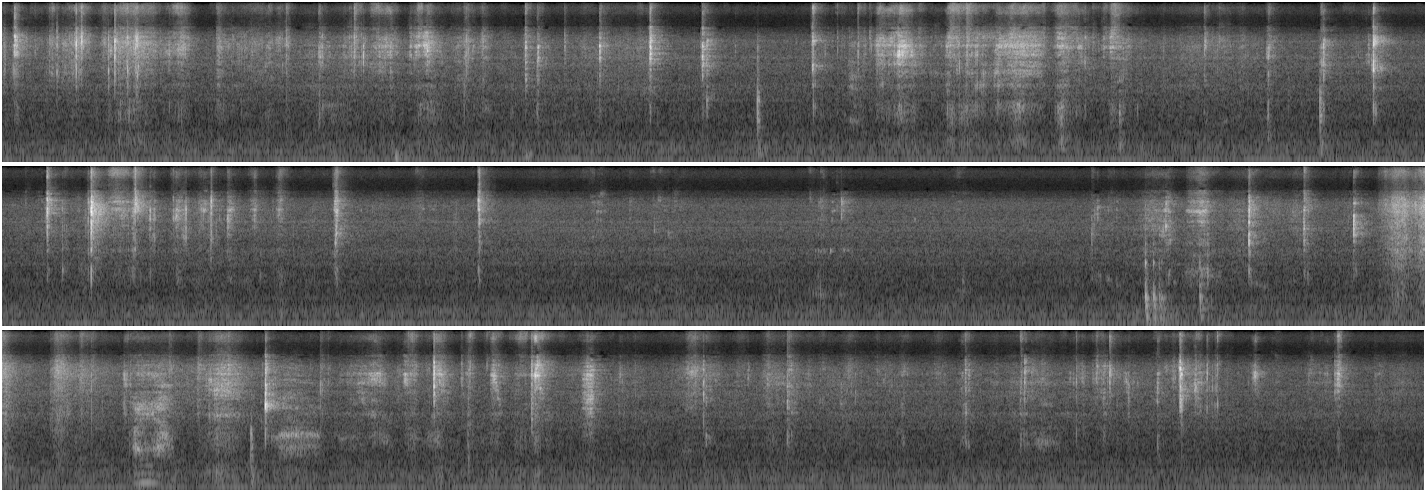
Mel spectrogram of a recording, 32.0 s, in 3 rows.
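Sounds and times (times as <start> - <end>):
chewing with wet mouth clicks: 0.0 - 13.4, 24.0 - 31.6
steady low hum: 0.0 - 32.0.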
